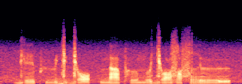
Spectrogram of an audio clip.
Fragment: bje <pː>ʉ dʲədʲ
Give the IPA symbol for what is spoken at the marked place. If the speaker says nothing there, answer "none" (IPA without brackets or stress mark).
pʰ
